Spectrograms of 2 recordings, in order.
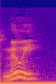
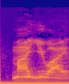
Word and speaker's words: MIUI: Sprint mu sorry it's it's actually pronounced my UI like my user interface um I think the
